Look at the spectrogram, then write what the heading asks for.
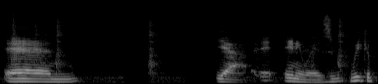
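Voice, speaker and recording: A man's voice: mid-range voice, expressive, takes it slowly, slight background noise. A man co-hosting a podcast, talking casually about movies in an informal, rambling way. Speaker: podcast host.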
